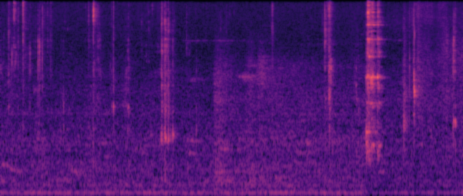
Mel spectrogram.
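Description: Eating sounds from someone biting and chewing a chicken wing held in the fingers, with a few short sharp clinks, the loudest about four and a half seconds in. A steady low hum runs underneath.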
